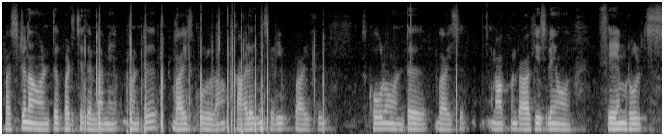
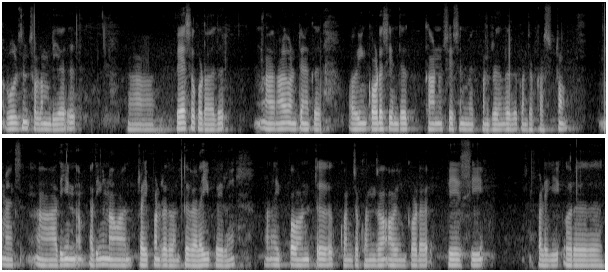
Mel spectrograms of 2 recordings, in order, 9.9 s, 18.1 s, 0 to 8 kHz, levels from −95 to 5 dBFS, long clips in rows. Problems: background sounds at intervals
